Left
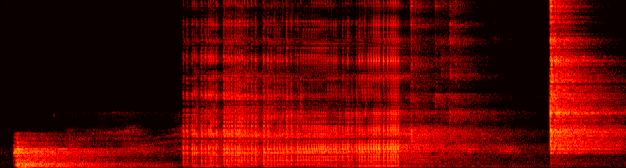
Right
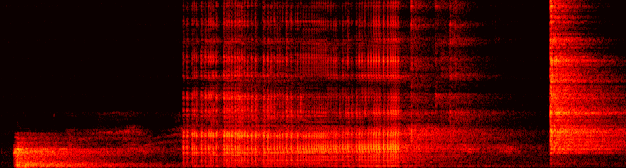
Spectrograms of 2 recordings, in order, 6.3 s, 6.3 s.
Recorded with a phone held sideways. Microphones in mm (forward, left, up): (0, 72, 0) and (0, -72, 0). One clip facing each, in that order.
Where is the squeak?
10° left (ahead or behind), 0.6 m.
